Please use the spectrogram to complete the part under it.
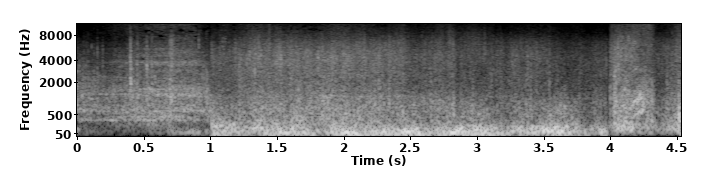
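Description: Wind rushes past during a freefall.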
